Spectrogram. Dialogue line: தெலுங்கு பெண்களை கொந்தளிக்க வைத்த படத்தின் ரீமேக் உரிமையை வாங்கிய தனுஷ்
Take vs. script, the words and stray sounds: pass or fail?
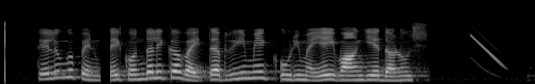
fail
